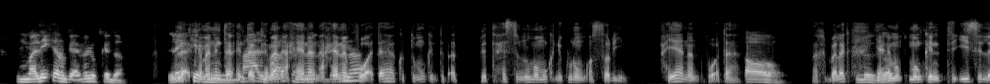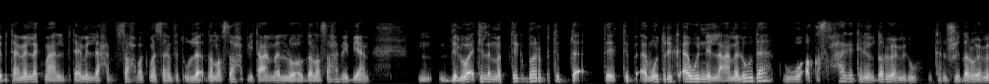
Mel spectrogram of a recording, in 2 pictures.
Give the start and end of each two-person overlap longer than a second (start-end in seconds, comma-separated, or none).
1.7-3.7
